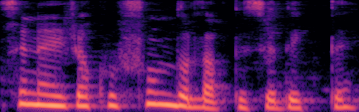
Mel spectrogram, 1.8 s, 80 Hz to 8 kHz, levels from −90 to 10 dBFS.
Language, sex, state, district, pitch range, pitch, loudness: Bengali, female, West Bengal, Jalpaiguri, 200-265 Hz, 245 Hz, -19 LUFS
